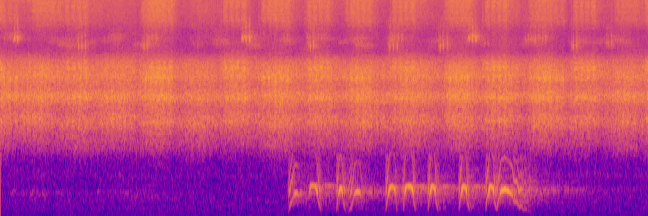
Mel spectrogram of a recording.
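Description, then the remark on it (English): In a southern swamp, a barred owl lets out a quick run of hoots partway through, layered over a loud, steady chorus of many katydids calling in unison, buzzing high and unbroken the whole time. “Listen to this raucous chorus calling loudly in a southern swamp, interrupted only by the hoots of a barred owl.”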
